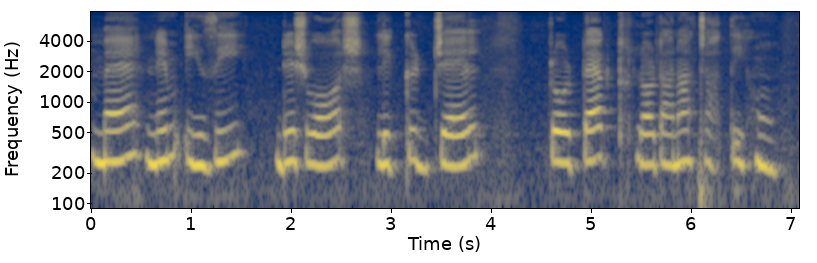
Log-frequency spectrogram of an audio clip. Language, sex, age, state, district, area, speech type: Urdu, female, 18-30, Uttar Pradesh, Aligarh, urban, read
